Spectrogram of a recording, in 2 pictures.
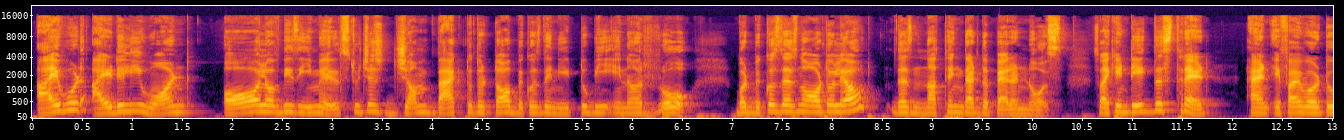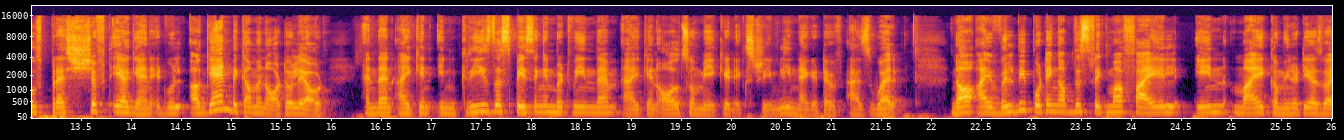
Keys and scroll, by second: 6.3 super+z, 6.6 super+z, 7.1 super+z, 13.4 shift+a, 17.1 shift+Up, 17.3 shift+Up, 18.1 shift+Down, 18.3 shift+Down, 18.5 shift+Down, 20.2 super+z, 20.8 super+z, 21.7 super+z, 23.9 BackSpace.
